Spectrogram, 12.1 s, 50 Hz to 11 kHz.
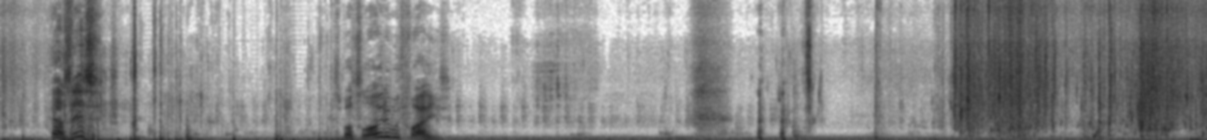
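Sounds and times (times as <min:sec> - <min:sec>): water splashing at boat side: 0:09.5 - 0:12.0.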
